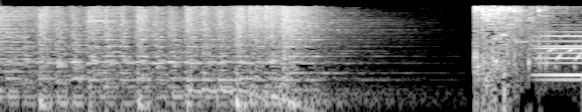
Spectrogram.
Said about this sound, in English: Do you have another brick through your window? Or still unlucky from that broken mirror in your house?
